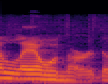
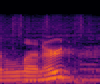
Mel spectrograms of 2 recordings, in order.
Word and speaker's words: Leonard: Lembrando que se escreve Leonard, mas esse O é mudo, ele não é pronunciado. Então não é Leonard, é Leonard.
